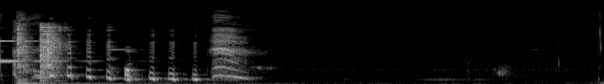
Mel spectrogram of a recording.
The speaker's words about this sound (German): Ah, das ist sehr lustig, das hört man, glaube ich, auch im Podcast, dass du äh, den Sektflaschenlöffel mitgenommen hast und damit immer an dein Sektglas anstößt.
